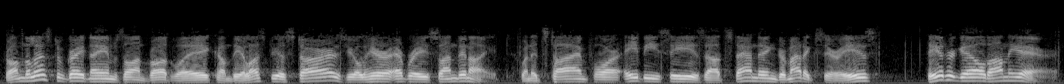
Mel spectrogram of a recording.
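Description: An American man works as a network radio announcer, reading promotional copy in 1940s style. His mid-pitched delivery is polished and measured. The recording is tinny and narrow, like an old broadcast. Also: expressive.

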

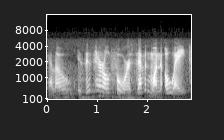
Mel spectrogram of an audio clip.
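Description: A woman's voice: low voice, animated, moderate pace, very noisy. Impersonal female phone operator, formal and clipped, old radio drama, tinny phone line. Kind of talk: 1960s radio drama acting.

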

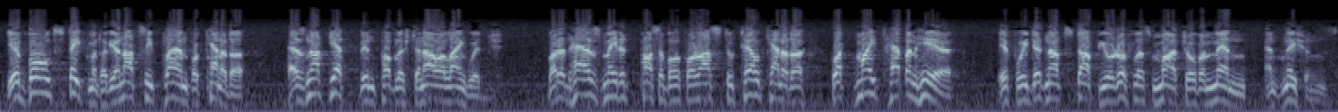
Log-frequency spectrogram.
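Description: Male announcer, very husky rough-edged voice, solemn oratory, muffled 1940s radio. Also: medium pitch. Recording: dull 1940s radio broadcast.

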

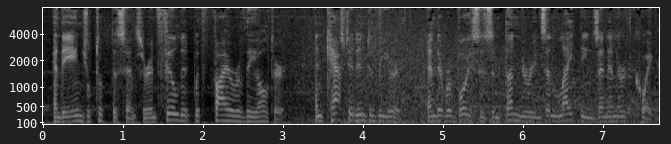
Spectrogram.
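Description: A man narrating dramatized scripture in a solemn, deliberate manner. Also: on the low side. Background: music.

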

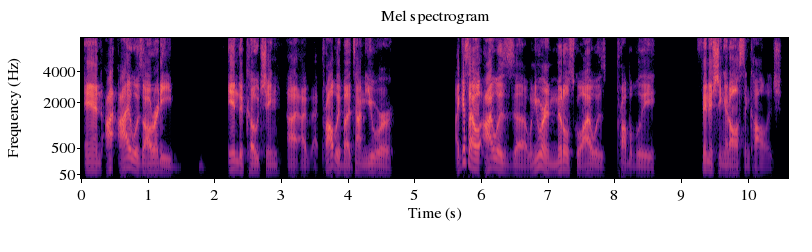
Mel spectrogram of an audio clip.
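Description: A man in his late thirties talks at a brisk clip with a bright, forward tone. His voice sits on the low side and is recorded close and dry. He hosts casually, winding through reminiscences on the way to each question. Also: animated, no room sound. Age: late 30s. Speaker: podcast host, football coach. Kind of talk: casual conversational interview.

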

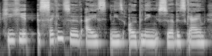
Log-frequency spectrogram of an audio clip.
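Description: A woman co-hosting a sports news podcast, telling the stories in a lively, brisk way. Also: fairly low pitch, breathy edge. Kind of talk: scripted sports news reading.

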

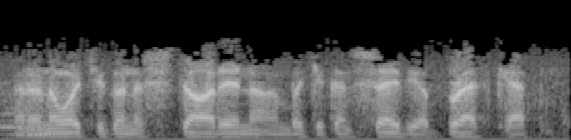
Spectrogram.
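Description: An actor playing a sullen, burly American stowaway bent on revenge, talking tough and slangy in 1940s radio style. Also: male voice, fairly low pitch, steady tone, fast talker, close to an everyday voice. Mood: defiant, bitter. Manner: surly, tough, slangy, grudging. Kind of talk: 1940s radio adventure acting. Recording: muffled old radio recording, faint noise.

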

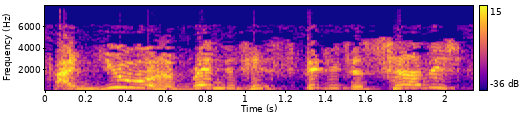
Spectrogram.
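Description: An actor playing a solemn, superstitious preacher in an old radio horror play, speaking formally and pleadingly. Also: male voice, very high-pitched, brisk, slightly rough, heavily acted. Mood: alarmed, urgent. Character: solemn, superstitious preacher fearful of an evil legend. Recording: dull, noisy old radio recording.

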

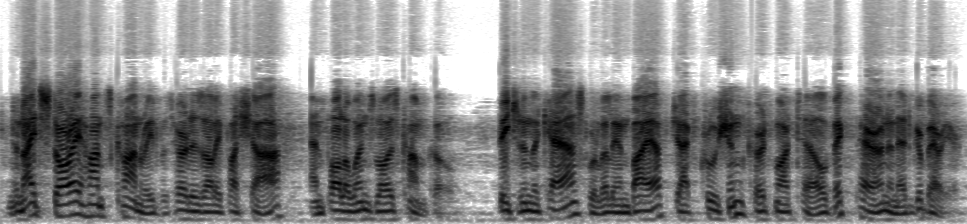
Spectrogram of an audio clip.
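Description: A man announcing scripted credits as a 1950s radio announcer. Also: lowish voice. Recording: noisy, phone-like old radio recording.

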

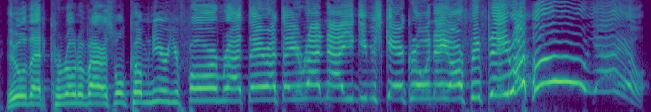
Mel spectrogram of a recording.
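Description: Male comedy news host, goofy and slangy, very animated delivery, dry sound. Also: very high voice, brisk, no echo. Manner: goofy, excitable, jokey, slangy asides. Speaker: host commenting on odd news stories. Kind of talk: casual comedic news commentary, reading aloud and riffing.

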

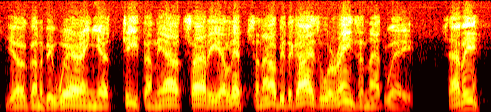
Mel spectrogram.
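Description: A man's voice: medium pitch, fast talker, a bit bright, lightly acted. A man with an American accent playing a tough, curt police chief who gives clipped orders in 1940s radio drama style. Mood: menacing. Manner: gruff, commanding, clipped. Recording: noisy old 1940s radio recording.

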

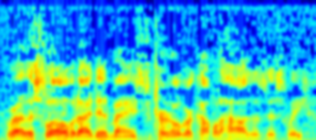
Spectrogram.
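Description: A man's voice: mid-range voice, expressive, fast, a bit bright. A man answering as a quiz contestant in a plain, earnest, matter-of-fact way on vintage radio. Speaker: quiz contestant, real estate agent. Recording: muffled old radio broadcast.

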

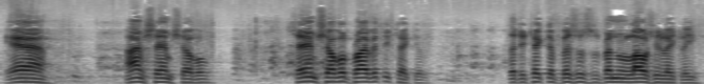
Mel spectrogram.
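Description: A man playing a wisecracking, down-on-his-luck private detective in a 1940s radio comedy, with deadpan, slangy delivery. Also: medium pitch, normal speed, crowd noise, natural voice. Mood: deadpan, wry. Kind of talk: 1940s radio comedy acting, scripted first-person narration. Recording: muffled, very noisy old radio recording.

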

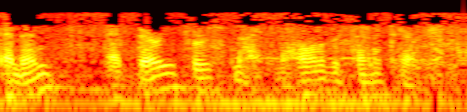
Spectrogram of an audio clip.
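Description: A man's voice: low voice, animated, fairly quick. Bitter young man, swooping delivery. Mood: grim. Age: young adult. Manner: wry, agitated, self-pitying. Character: bitter, jilted young man, paranoid, drinking heavily. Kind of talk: 1940s radio drama acting, first-person narration. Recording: noisy, muffled old radio recording.

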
